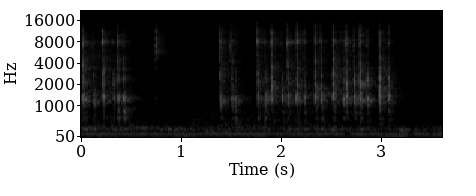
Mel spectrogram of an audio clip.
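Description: Rapid clacking of a mechanical keyboard, bursts of sharp keystrokes in quick uneven runs with a brief pause midway, fairly quiet over a low steady hum.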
